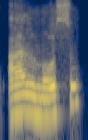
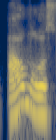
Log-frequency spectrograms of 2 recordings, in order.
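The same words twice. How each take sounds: First: The first syllable ends in a clear L sound. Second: The first syllable ends in a vowel-like U sound. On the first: "e aí o som seria outro, seria de um L" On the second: "o A é muito mais forte do que o U"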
